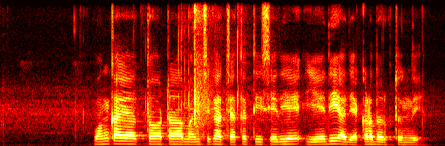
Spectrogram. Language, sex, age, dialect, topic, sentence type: Telugu, male, 25-30, Southern, agriculture, question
